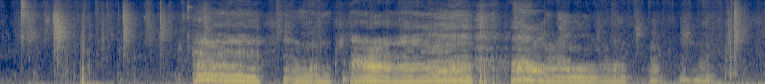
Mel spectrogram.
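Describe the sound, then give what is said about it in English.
A female dog sitting on a person's lap growls right into the microphone, loud and throaty, in several drawn-out rumbles with brief breaks between them, the pitch wavering up and down. Faint background noise fills the pauses. “She's on my lap. And growling?”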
